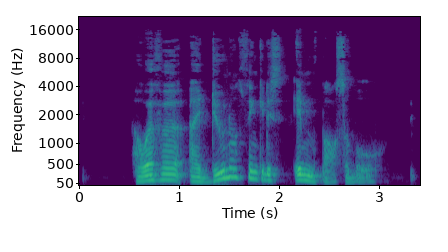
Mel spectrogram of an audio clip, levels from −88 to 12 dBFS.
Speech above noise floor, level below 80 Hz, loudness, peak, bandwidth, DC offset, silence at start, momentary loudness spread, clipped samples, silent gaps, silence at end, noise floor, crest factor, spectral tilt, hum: 46 dB; -60 dBFS; -28 LUFS; -10 dBFS; 16 kHz; under 0.1%; 0.55 s; 13 LU; under 0.1%; none; 0.45 s; -74 dBFS; 20 dB; -6 dB/octave; none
